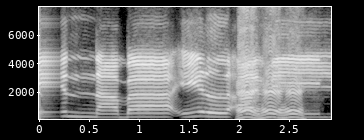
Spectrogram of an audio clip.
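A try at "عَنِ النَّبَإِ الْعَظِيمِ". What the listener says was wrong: Banyak pendek. Nabail. Kan nggak ada pemanjang. Kan alif ini kan hidup. Nabail.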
